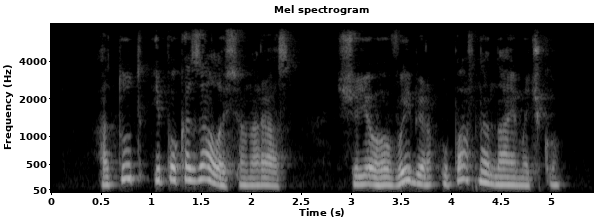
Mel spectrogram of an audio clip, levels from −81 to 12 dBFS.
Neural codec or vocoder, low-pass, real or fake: none; 7.2 kHz; real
